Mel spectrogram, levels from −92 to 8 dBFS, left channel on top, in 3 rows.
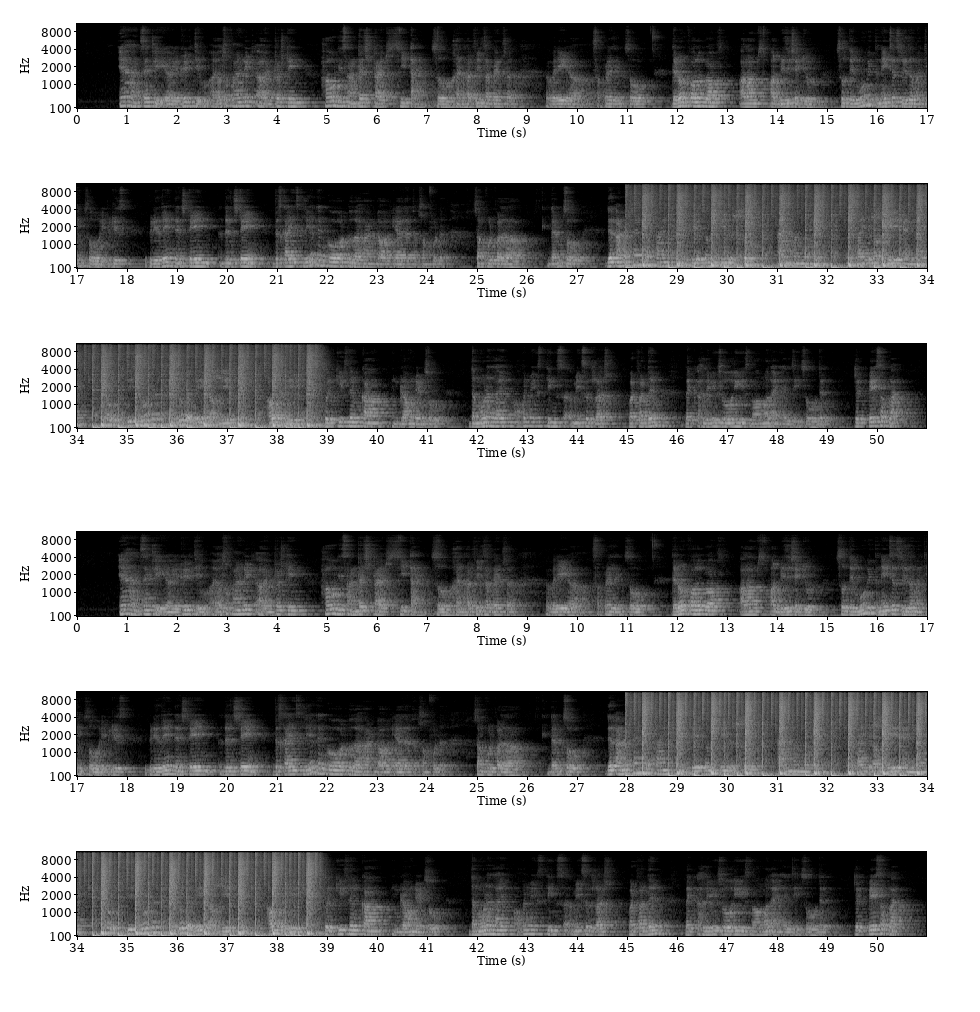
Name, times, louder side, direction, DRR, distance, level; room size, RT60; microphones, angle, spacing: voice 1, 0.8-4.4 4.9-9.0 9.4-11.3 11.9-12.9 13.2-14.8 15.2-17.9 18.5-20.6 20.9-24.6 24.9-25.9 26.4-27.1 27.6-32.0 32.4-34.0 34.5-38.6 38.9-41.3 41.8-44.6 45.0-45.7 46.2-49.0 49.5-50.4, right 1 dB, 10° right, -4 dB, 1.1 m, -32 dB
sound 1, 28.0-38.9, right 2 dB, 25° right, 0.6 m, -24 dB
7.4 x 6.6 x 6.4 m, 1.2 s
head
